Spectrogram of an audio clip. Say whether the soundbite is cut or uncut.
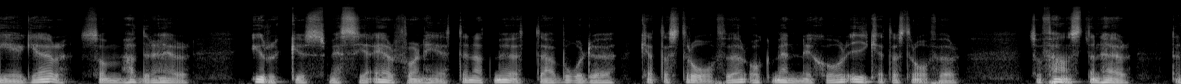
cut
